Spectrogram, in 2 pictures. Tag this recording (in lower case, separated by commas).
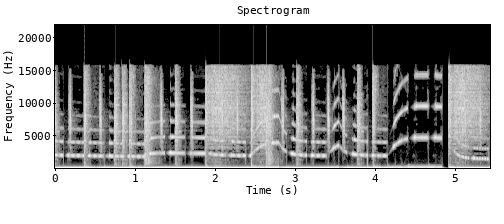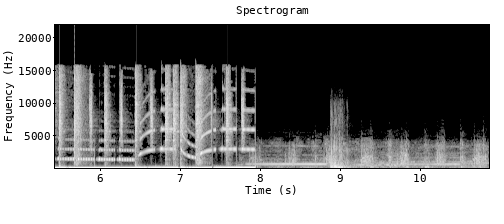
music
